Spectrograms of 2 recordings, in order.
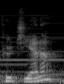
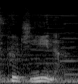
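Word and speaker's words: Poochyena: saying as a child I always pronounced it poen um but it is definitely supposed to be a hyena so I imagine it's poina right wouldn't you say um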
